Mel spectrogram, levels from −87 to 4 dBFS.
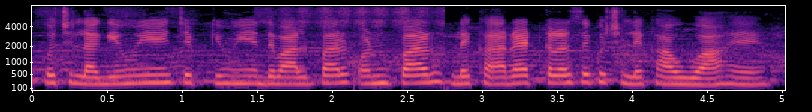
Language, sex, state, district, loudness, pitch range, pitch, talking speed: Hindi, female, Bihar, Kishanganj, -27 LUFS, 205-235 Hz, 225 Hz, 225 wpm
